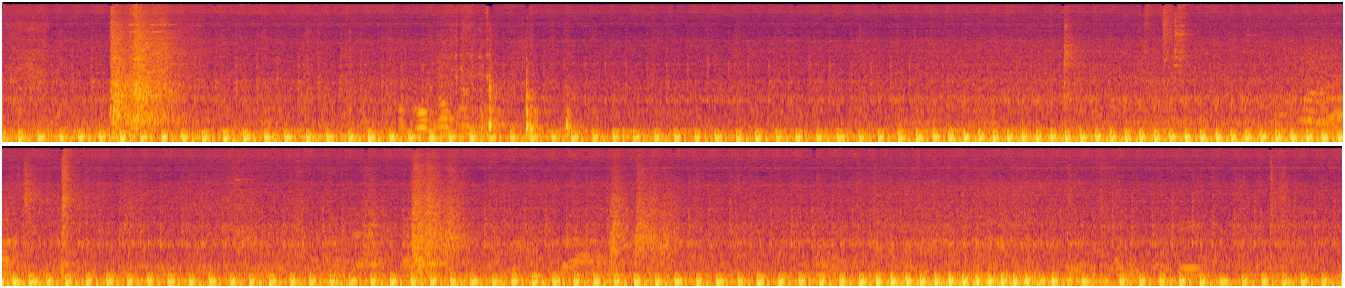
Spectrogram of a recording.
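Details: Loud clutch-side noise that started yesterday after a clutch lining and spring replacement. Steady idle thump with a light metallic clatter every few beats; the balancer gear is broken and rattling.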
